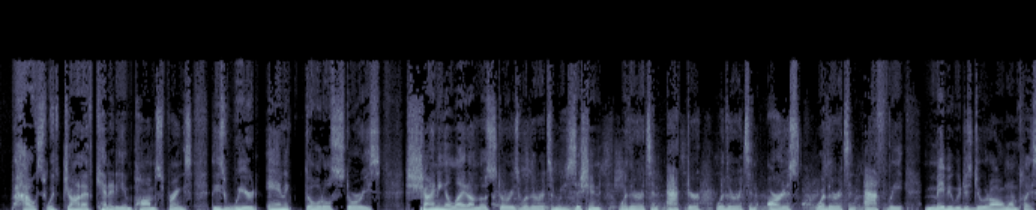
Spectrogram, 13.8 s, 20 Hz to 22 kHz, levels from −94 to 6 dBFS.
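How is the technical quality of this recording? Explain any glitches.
The recording has two kinds of glitch: a repeating echo through the second half, and a brief dropout inside that stretch.

From 6.55 to 12.06 s each word comes back at a steady interval of roughly four-tenths of a second, thinner and more ringing than the original, peaking at about 17 dB below the speech. This is feedback echo between two devices. A second device in the same room plays this call aloud, and this microphone picks it up again. The local echo canceller only removes what its own device plays, so the returned sound passes through.

At 10.61–10.65 s and again at 10.65–10.69 s, two back-to-back gaps of about 20 ms each produce a quick smear or wobble in the speech. This is short concealed packet loss. That audio arrived too late to decode, so the receiver extended the preceding sound over each hole, following its pitch if voiced or using shaped noise if not, then blended back into the real signal.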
